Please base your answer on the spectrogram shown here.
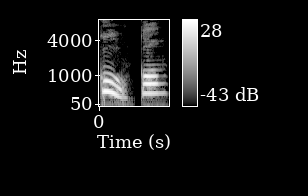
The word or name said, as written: gu4gong1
